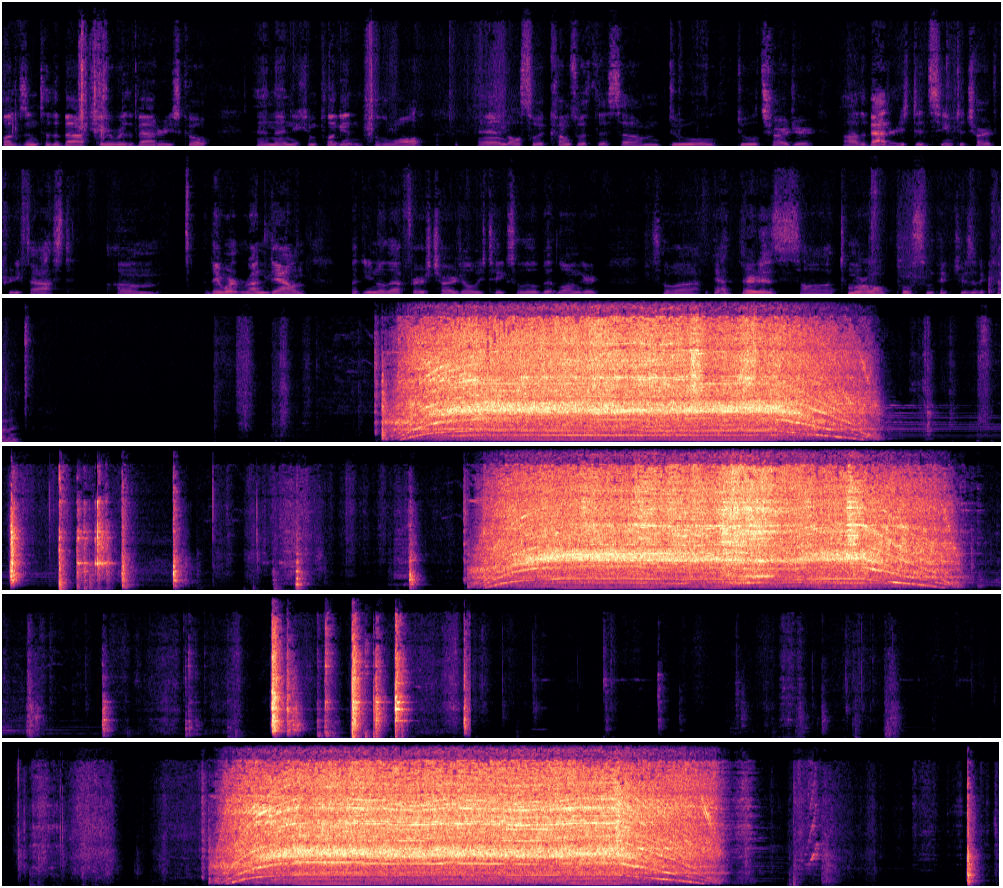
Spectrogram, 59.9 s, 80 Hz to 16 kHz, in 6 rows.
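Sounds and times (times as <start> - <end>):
miter saw motor whining: 23.7 - 30.6, 34.6 - 40.9, 52.0 - 57.5.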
